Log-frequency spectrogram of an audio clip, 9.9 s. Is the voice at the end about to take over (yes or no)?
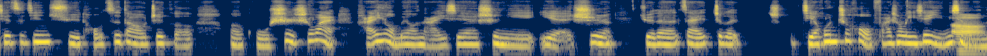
yes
